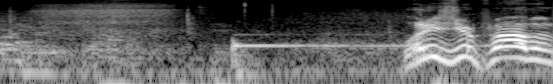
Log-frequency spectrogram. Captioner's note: recruit inhales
